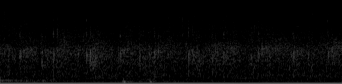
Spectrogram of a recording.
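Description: A crowd claps steadily together for Jesus, a dense, even wash of many hands applauding with no voices rising above it.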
